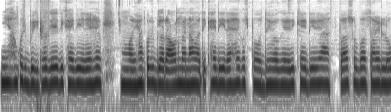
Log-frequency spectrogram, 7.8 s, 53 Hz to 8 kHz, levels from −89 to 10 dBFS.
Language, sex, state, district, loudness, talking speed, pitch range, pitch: Hindi, female, Goa, North and South Goa, -12 LUFS, 235 wpm, 185-195 Hz, 190 Hz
